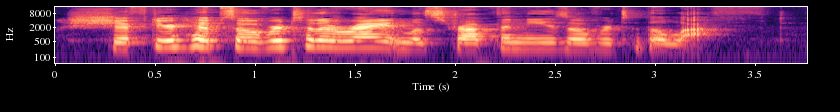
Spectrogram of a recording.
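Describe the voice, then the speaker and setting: A woman guides a yoga class with calm, meditative instruction. Her voice sits a little high and has a clearly bright edge. She gives each cue without hurry. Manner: calm, meditative, unhurried cueing.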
